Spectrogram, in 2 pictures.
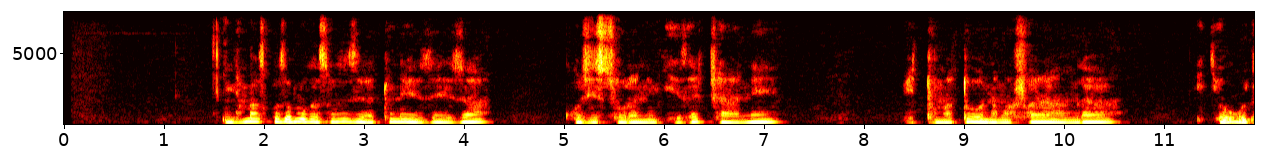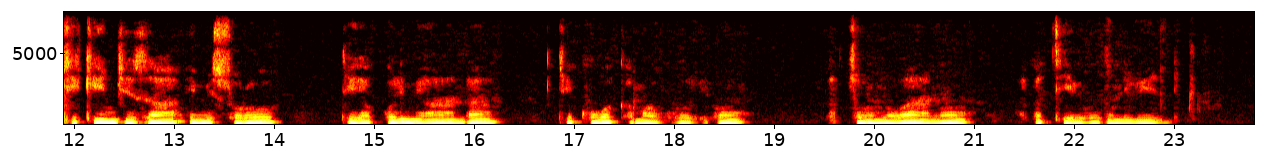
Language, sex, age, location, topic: Kinyarwanda, female, 36-49, Musanze, agriculture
